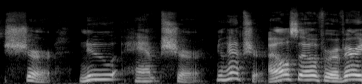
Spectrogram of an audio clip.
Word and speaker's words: Hampshire: Now, that last syllable, it's not Shire. It's not like Frodo in the Shire. It's sure. New Hampshire.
